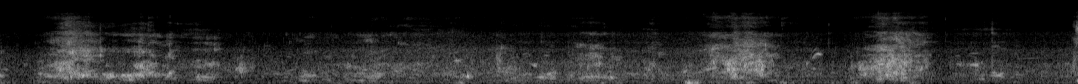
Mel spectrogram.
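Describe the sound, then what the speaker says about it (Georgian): Sea waves washing onto a Barcelona beach, with several soft surges breaking and receding at an irregular pace, mid-distance, under a steady background murmur. "არაფერი ისე არ მამშვიდებს, როგორც ზღვის მიმოქცევის სასიამოვნო ხმა"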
